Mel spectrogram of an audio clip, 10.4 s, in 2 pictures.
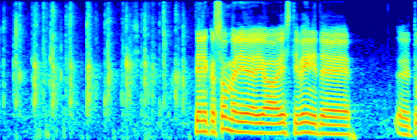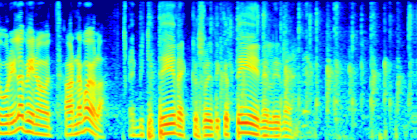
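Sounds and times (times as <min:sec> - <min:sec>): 
audience applause: 0:00.0 - 0:02.6, 0:07.6 - 0:10.4
speech: 0:02.5 - 0:09.2.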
